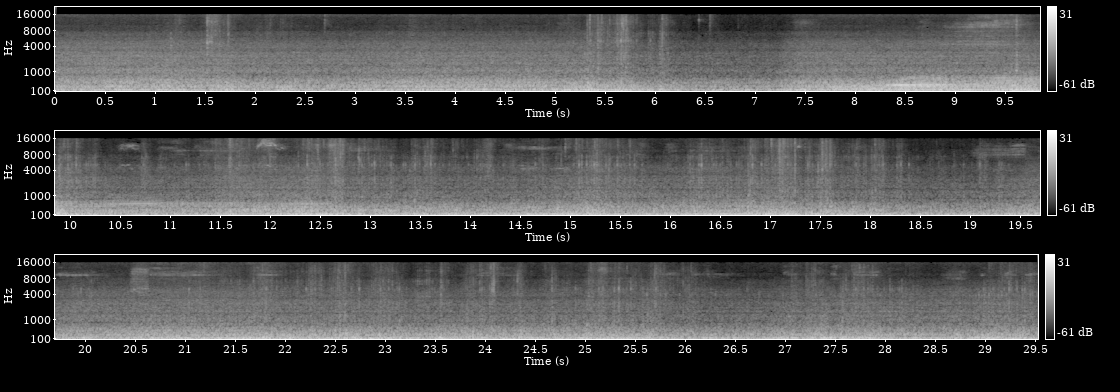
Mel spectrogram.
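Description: Car cabin road noise while driving: a steady low rumble of tyres and engine, with a brief dip about six seconds in followed by a rising engine note as the car picks up speed.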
